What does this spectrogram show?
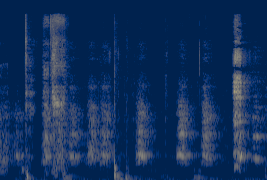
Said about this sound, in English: there's nothing you can follow up quite like a dog barking at every single person that comes to your door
